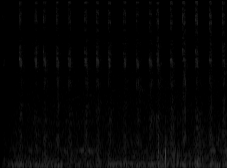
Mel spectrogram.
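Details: A bat inside a house in Simri, Buxar gives sharp, high, thin chirps and clicks in a steady string, about three a second, over a low indoor hum with a few faint knocks.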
